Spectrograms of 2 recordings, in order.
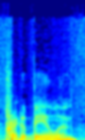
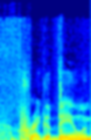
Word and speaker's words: pregabalin: about lria pregabalin PR how do you say prab Balin if you look at the word p r e g a ba you'll see Gaba in there prab Balin they call it but or prabin but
